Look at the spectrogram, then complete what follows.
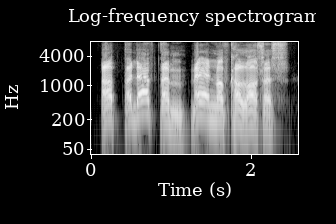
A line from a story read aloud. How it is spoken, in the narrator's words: roared Kulik, without really understanding what he was doing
